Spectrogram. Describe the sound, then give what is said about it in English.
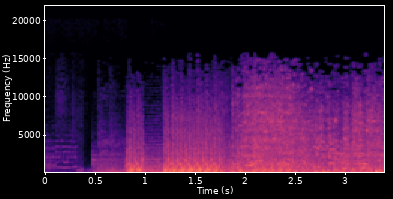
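A scene from the film Die Hard: terrorists shoot out glass. Sustained automatic gunfire bursts out after a brief pause, a dense, loud clatter of rapid shots blending with crashing, shattering glass that continues without letup. “Um, he mentions in the commentary now that um, he had a similar scene in Die Hard, his follow-up movie to this one, where the terrorists are all shooting the glass. Shoot the glass.”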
